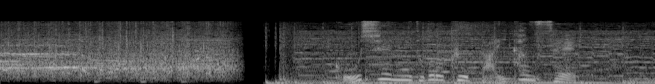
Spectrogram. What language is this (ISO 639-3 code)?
jpn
